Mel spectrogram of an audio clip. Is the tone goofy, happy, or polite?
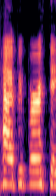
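polite. It is said in a polite way.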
